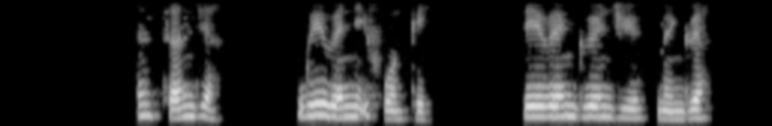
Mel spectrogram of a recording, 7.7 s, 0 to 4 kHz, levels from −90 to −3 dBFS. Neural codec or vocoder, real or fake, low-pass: vocoder, 44.1 kHz, 128 mel bands every 256 samples, BigVGAN v2; fake; 3.6 kHz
